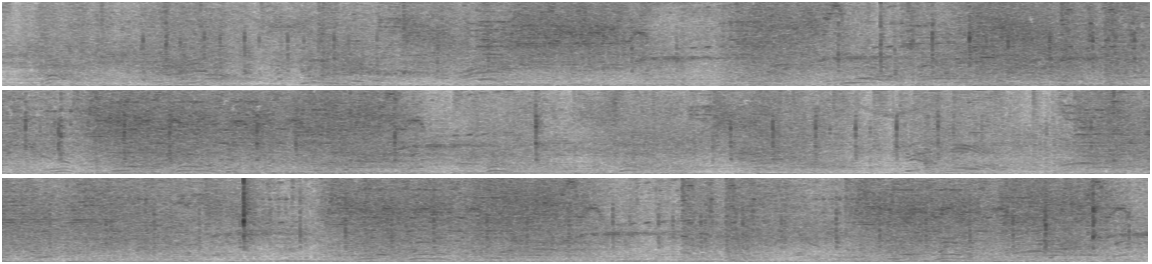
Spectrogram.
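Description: Sword slashes, blasts and explosions crash loudly throughout.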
